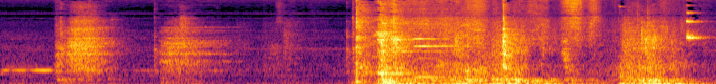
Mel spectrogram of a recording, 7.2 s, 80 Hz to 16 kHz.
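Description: Seibu 2000 series electric train heard from inside the car, above its line breaker: two short hisses, then about halfway a sudden loud rumbling clatter that lasts a couple of seconds, a brief lull, and a second loud burst near the end.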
